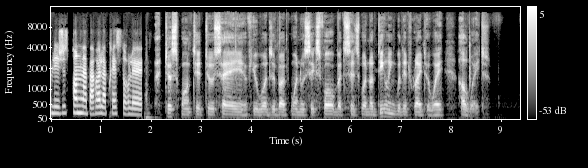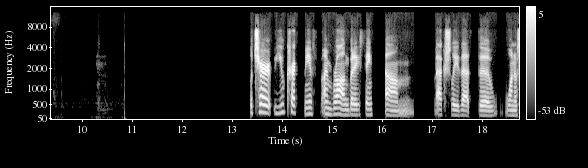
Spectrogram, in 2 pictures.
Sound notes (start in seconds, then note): 4.1 speaking French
